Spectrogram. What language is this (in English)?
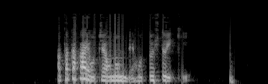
Japanese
